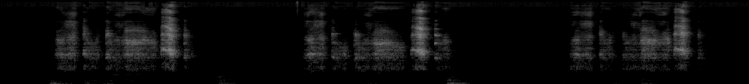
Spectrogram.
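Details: A pet cockatiel talking, repeating a scratchy, chattering phrase three times, each ending with a sharp whistled note.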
